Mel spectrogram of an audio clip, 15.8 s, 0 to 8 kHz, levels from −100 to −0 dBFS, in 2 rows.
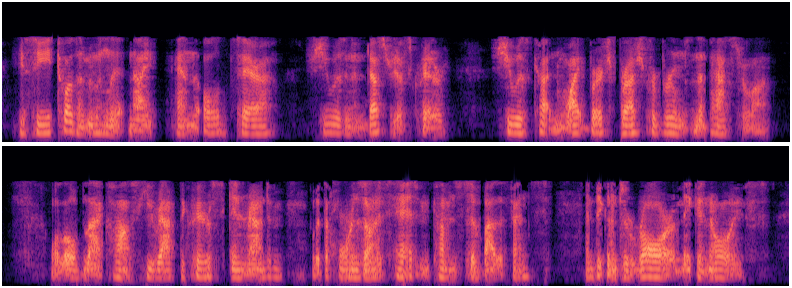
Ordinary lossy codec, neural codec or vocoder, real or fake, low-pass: AAC, 16 kbps; vocoder, 22.05 kHz, 80 mel bands, HiFi-GAN; fake; 7.2 kHz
